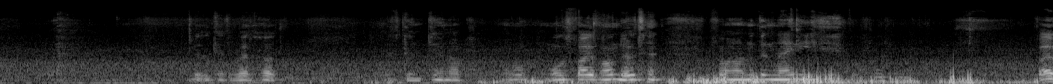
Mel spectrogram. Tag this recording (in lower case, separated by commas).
speech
